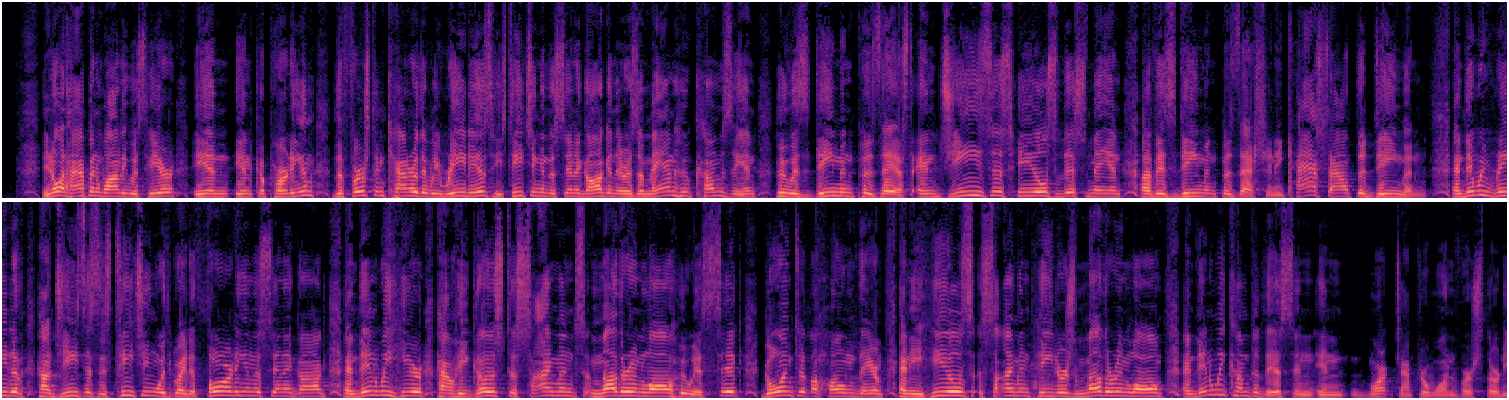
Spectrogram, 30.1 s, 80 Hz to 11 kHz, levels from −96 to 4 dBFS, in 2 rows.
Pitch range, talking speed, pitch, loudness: 170-215 Hz, 200 wpm, 190 Hz, -24 LUFS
